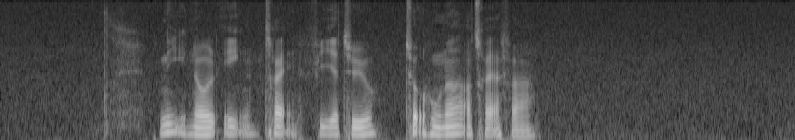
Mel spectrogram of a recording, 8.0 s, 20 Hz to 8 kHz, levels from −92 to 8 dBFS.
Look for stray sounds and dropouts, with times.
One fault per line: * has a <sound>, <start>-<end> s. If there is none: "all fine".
all fine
